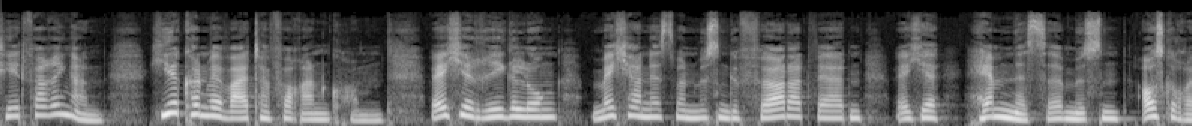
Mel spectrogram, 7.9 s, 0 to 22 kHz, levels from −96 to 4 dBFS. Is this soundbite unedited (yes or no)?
yes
